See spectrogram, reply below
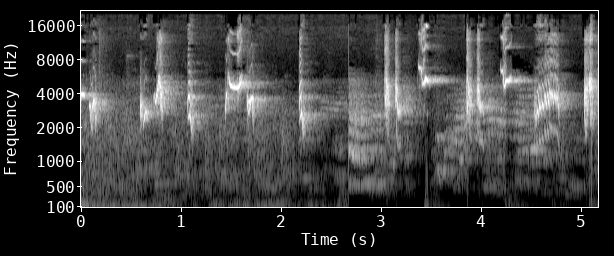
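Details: Long-tailed shrike song for prompting a quiet bird to sing: rapid sharp chirps and short whistled slurs repeated in quick succession, a low hum beneath the first two seconds.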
